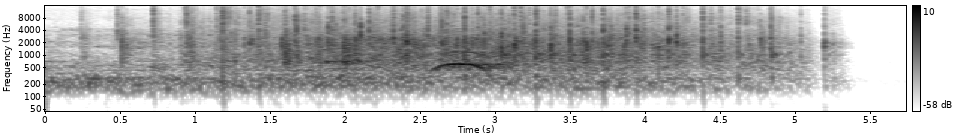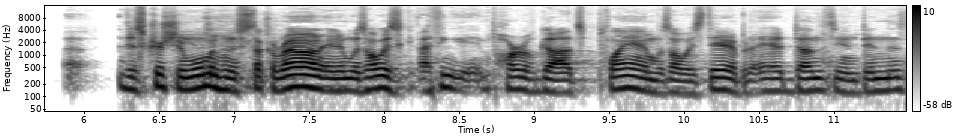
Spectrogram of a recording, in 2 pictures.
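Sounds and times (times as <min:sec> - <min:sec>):
crowd applauding: 0:00.0 - 0:05.3
faint cheer: 0:01.5 - 0:04.0
speech: 0:06.3 - 0:11.4.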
